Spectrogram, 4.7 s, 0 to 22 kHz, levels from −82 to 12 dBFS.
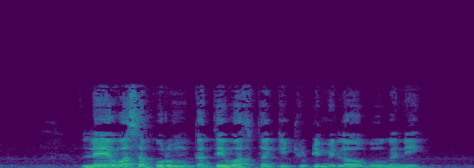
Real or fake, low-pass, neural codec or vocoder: real; 10.8 kHz; none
